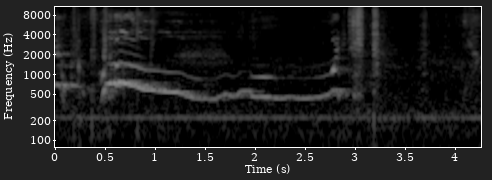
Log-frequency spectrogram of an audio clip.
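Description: A dog's long high whine, sliding slowly down in pitch for about two seconds and lifting again at the end, followed by a short sharp click.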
